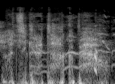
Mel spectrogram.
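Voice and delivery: giggly stage whisper. Pretend. Co-host asking about the caller, giggling whisper. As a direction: whisper it, breaking into laughter. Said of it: "Why are we whispering?".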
